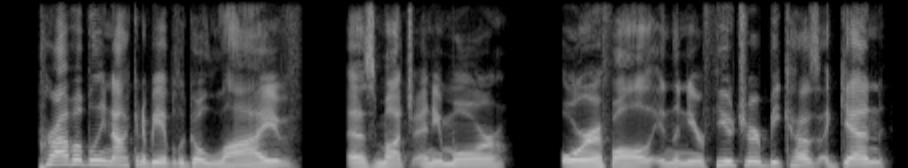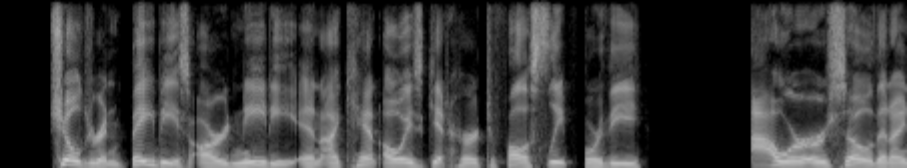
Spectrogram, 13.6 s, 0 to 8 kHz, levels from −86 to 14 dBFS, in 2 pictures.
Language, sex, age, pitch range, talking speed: English, male, 20-39, 130-165 Hz, 180 wpm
